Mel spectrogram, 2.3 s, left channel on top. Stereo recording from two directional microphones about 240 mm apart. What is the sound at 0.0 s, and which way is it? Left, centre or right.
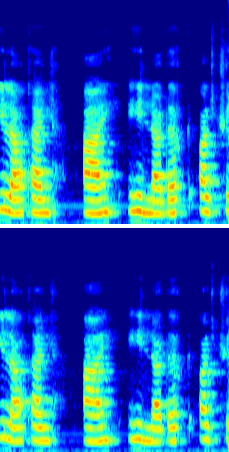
A woman's voice, left.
